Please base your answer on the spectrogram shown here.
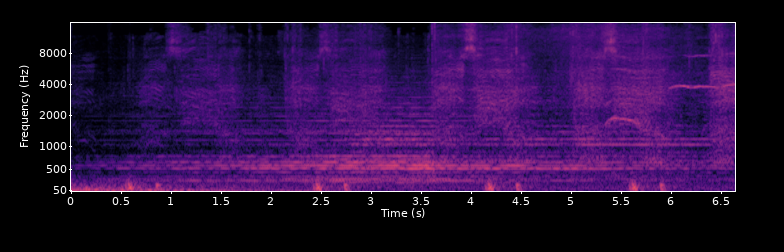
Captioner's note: audience screams: “ !”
